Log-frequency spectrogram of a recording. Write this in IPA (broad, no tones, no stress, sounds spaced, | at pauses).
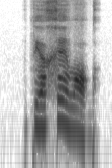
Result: pʲ œ x e β ɔ ɡ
